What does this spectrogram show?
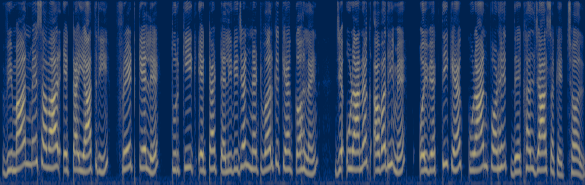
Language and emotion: Maithili, neutral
